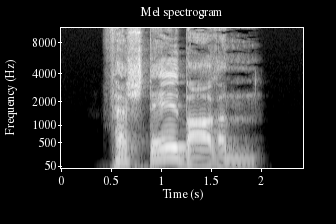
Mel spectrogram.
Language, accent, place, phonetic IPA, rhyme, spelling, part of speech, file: German, Germany, Berlin, [fɛɐ̯ˈʃtɛlbaːʁəm], -ɛlbaːʁəm, verstellbarem, adjective, De-verstellbarem.ogg
- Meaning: strong dative masculine/neuter singular of verstellbar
